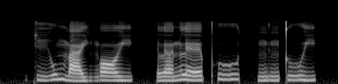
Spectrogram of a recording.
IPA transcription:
kiː˨˥wmaː˨jŋɔː˧j | lɐ˨˥nlɛː˧pʰuː˥t̚ | ŋɪ˨˧ŋt̪uː˧j

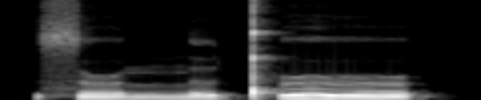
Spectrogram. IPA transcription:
sə˞˧nːə˧˩ ǃʼə˞˥˧

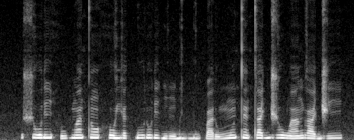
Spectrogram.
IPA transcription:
ʃo˦ɾi˦˨ hu˨˦bã˦tɔ̃˦ho˧ jɛ˧k͡pu˦ɾu˧ ɾi˨ɡũ˨ɡ͡bi˨ ɡ͡bu˨k͡pa˨ ɾu˧mũ˦tɛ̃˧ta˦ d͡ʒo˦˨wã˨˦ ɡa˧d͡ʒi˦

